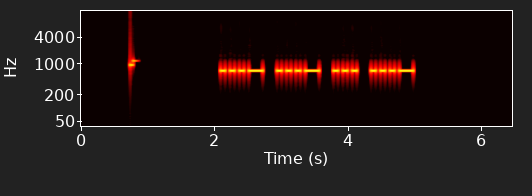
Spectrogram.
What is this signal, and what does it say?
Morse code, heard as a keyed tone, about 17 wpm, 700 Hz. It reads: VVSV
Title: Four Challenging Letter-Number Combinations 17wpm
